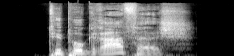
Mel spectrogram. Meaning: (adjective) alternative form of typografisch
- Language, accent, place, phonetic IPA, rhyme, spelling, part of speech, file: German, Germany, Berlin, [typoˈɡʁaːfɪʃ], -aːfɪʃ, typographisch, adjective, De-typographisch.ogg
